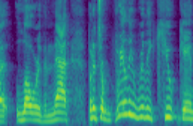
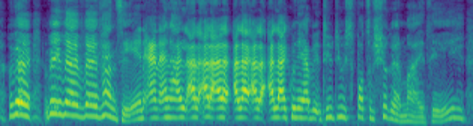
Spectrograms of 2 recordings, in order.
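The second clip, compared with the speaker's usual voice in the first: bumbling British aristocrat; 2 semitones higher than usual. Shown as a demonstration. Game host demoing his tea-party dinosaur character, bumbling aristocrat voice. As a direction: play a dim posh gent sipping tea. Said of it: "this is a, a character I like to do".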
